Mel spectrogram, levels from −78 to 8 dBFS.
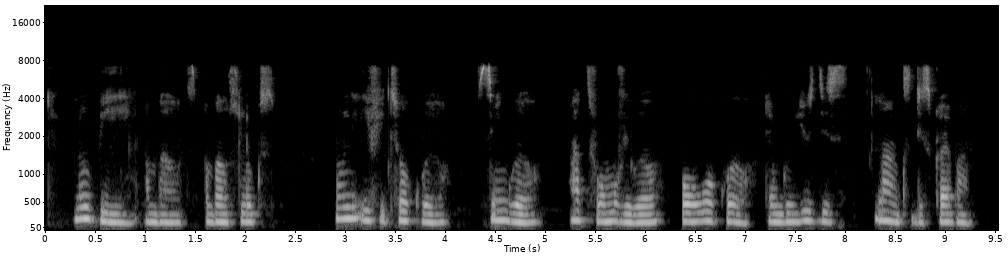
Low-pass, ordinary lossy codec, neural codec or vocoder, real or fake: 7.2 kHz; Opus, 64 kbps; none; real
